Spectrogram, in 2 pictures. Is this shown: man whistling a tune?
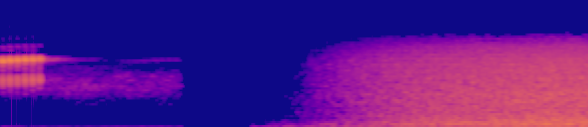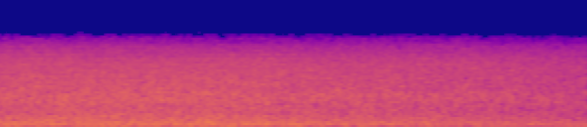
no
